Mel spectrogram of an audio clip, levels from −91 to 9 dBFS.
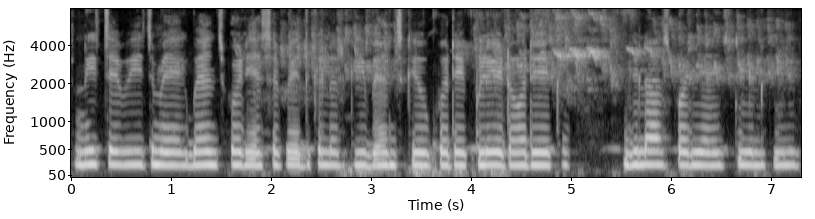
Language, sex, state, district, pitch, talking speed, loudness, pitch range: Hindi, female, Rajasthan, Bikaner, 230 Hz, 180 wpm, -13 LUFS, 225-235 Hz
